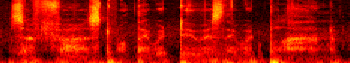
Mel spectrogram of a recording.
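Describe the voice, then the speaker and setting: A man hosting an ASMR video, whispering throughout as he explains things off the cuff, with thoughtful, hesitant pauses. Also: sharp tone. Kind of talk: whispered ASMR, unscripted explanatory unboxing talk.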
